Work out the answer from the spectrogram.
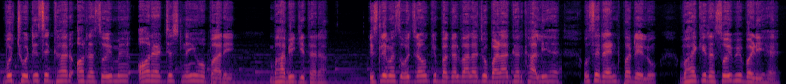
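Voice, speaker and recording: Man acting as earnest young husband, lifted pitch, polite, gently reasoning, cartoon story. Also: normal speed, faint music behind, lightly acted. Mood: pleading.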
